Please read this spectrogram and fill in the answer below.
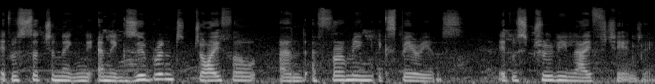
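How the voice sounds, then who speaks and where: Noticeable background noise under a woman speaking at a moderate pace, medium in pitch, with ordinary pitch variation. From Northern Ireland. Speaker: city councillor. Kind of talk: prepared speech.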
